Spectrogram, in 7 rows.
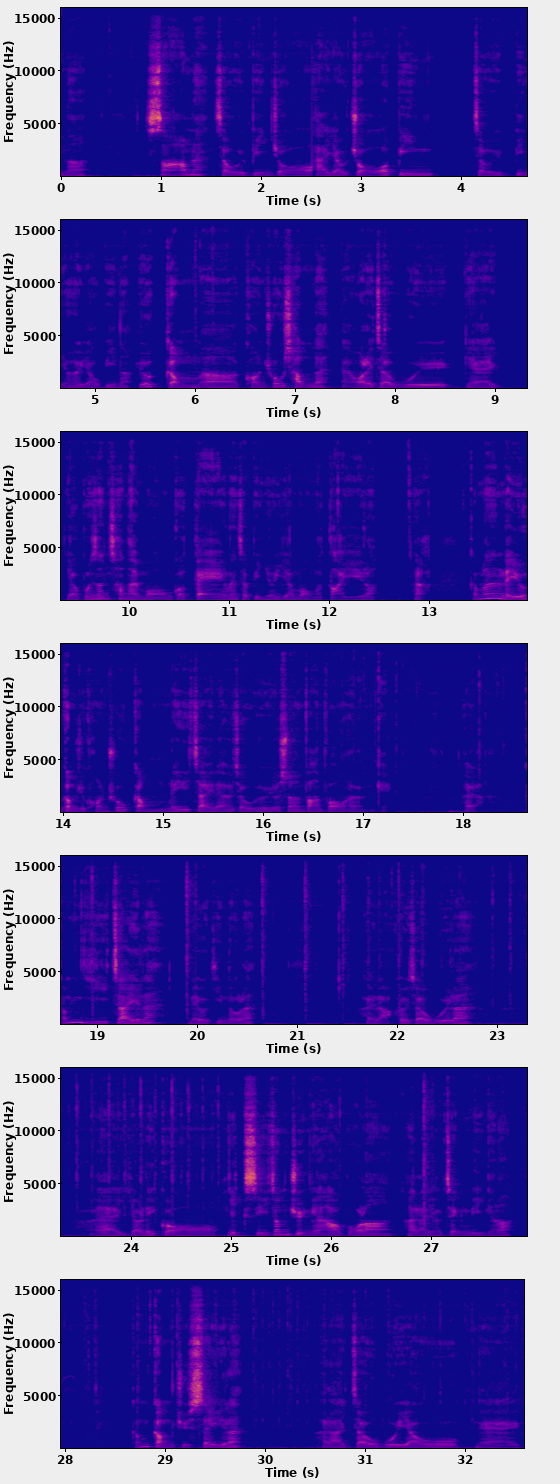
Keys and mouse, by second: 0.8 ctrl+KP_3, 7.0 ctrl+KP_7, 17.5 KP_1, 19.0-24.6 typing, 27.0 KP_1, 28.8-32.5 typing.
